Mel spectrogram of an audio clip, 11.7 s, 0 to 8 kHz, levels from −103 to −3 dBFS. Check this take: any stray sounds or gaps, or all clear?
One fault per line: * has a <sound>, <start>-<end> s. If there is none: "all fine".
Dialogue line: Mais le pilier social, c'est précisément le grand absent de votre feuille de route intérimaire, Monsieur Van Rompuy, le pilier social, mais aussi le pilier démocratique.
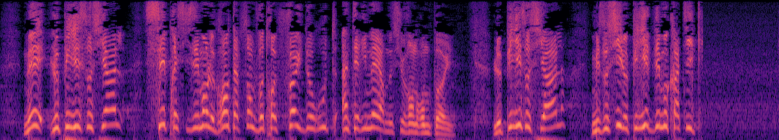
all fine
